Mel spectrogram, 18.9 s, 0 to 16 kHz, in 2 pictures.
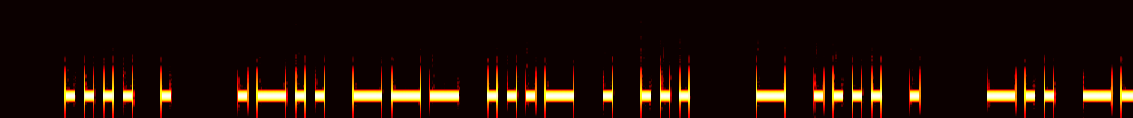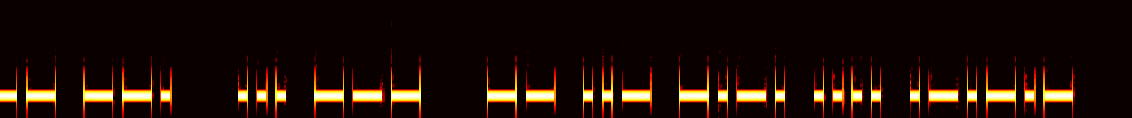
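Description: Morse code sent at a steady 15 words per minute: a single mid-pitched tone keyed into crisp short and long beeps, grouped into words with brief gaps, with no voices or other sounds.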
